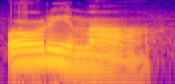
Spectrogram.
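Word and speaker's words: オリマー: is Captain alar but in Japanese his name would be pronounced orima which is the reverse of Mario so it's orama Mario it's actually a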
